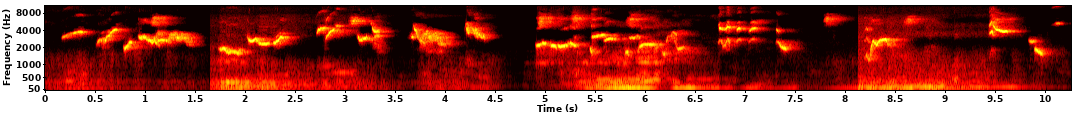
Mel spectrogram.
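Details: Oriental magpie-robin (murai kampung, kacer) in long varied song: bursts of sweet whistles, chirps and high tinkling notes separated by short pauses, with intermittent low rumble.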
